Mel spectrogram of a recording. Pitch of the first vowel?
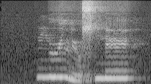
high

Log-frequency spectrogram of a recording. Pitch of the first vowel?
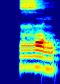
low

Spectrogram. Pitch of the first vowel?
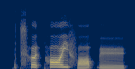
high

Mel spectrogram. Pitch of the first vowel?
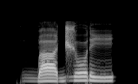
low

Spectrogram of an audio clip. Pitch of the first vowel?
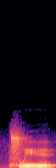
low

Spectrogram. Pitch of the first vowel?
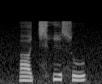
rising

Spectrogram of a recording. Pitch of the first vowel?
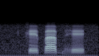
low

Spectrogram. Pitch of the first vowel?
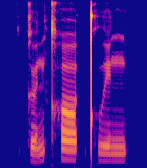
rising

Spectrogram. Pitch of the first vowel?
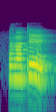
high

